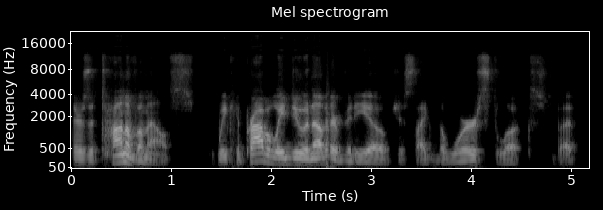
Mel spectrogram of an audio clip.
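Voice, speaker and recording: A man's voice: fairly low pitch, big pitch swings, normal speed, bright, forceful tone, low-quality recording. An American man in his thirties chatting in an informal, rambling way as a co-host on a music show. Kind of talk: casual chat.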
